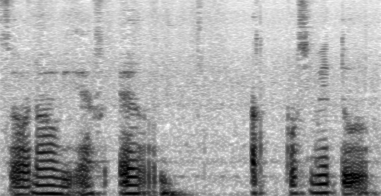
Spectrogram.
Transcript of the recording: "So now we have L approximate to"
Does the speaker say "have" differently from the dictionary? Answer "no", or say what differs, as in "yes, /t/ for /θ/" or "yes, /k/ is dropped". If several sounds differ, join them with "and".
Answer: yes, /f/ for /v/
